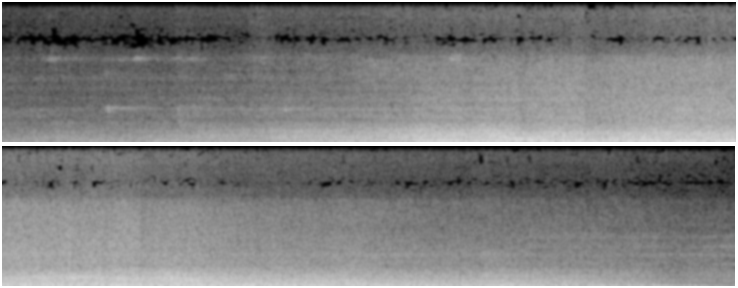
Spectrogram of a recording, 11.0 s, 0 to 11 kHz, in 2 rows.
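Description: Hanshin 7861-series 'Akadō' electric train passing close by: wheels rumbling on the rails, growing louder over the first few seconds, staying loud for several seconds as the cars go by, then fading as the train moves away.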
